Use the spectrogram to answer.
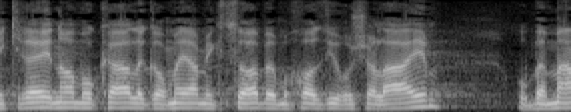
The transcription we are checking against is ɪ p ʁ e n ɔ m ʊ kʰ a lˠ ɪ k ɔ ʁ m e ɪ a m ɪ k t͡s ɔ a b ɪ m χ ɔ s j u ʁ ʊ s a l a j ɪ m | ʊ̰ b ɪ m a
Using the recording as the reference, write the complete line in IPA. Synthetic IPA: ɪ k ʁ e n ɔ m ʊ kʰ a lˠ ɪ ɡ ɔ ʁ m e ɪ a m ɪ k t͡s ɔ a b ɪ m χ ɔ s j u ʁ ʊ ʃ a l a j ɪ m | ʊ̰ b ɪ m a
